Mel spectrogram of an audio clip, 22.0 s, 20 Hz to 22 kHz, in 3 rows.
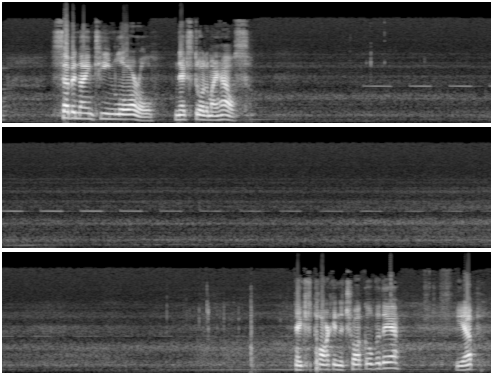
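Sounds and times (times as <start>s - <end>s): low engine hum: 3.3s - 22.0s
reversing alarm beeping: 5.4s - 14.9s.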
